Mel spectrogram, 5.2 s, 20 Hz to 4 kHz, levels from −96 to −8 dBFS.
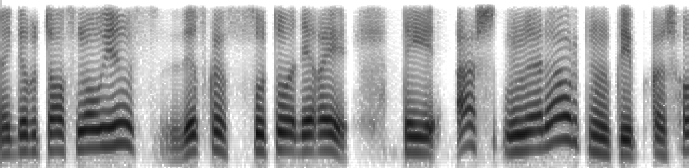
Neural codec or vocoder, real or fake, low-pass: codec, 24 kHz, 0.9 kbps, WavTokenizer, large speech release; fake; 3.6 kHz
